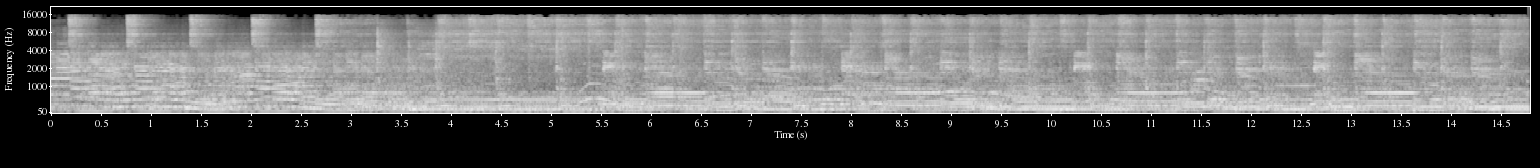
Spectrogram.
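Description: A rockabilly band playing live: electric guitar over upright bass and a drum kit, an instrumental passage with a steady driving beat.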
